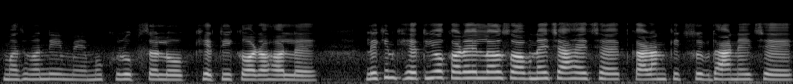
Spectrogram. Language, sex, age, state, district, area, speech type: Maithili, female, 30-45, Bihar, Madhubani, rural, spontaneous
